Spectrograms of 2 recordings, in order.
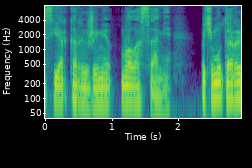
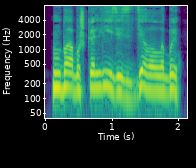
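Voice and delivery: put-on higher-pitched girl's protest; raised-pitch defiant objection; 6 semitones higher than usual. A narrator's reading. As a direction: insist on it, indignant. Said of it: "запротестовала девушка".

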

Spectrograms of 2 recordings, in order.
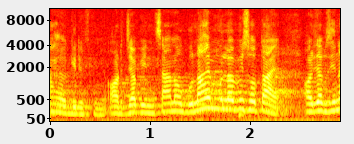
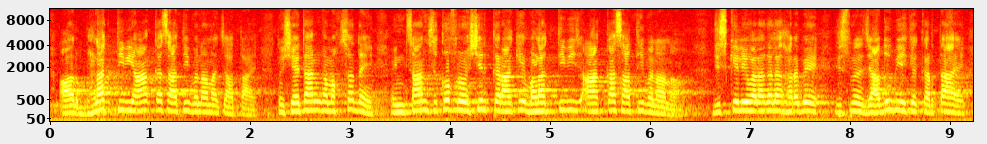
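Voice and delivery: normal talking voice

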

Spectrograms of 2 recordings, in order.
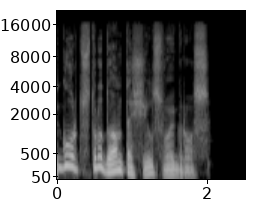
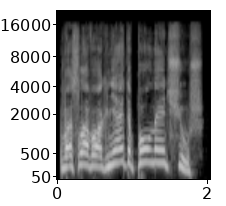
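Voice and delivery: high, indignant outburst; much higher, heated exclamation; flaring up; 12 semitones higher, 4 dB louder than usual. A narrator's reading. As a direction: flare up in hot-tempered protest. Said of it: "вспылила Неуру".

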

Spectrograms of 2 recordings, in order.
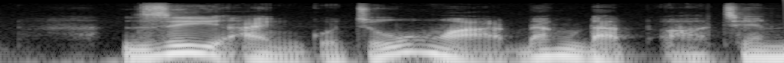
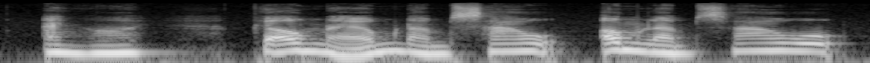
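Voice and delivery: high, hurried, scared questions; alarmed and higher-pitched; frightened wife; 9 semitones higher than usual. A narrator's reading. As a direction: plead nervously for your husband's answer. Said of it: "cô có chút hoảng sợ".

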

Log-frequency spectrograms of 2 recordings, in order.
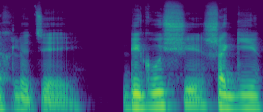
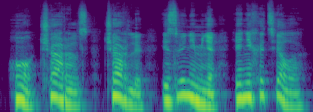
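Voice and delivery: high, pleading and fast; the wife begs her husband to forgive her; distressed apology; 7 semitones higher than usual. A narrator's reading. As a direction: beg his forgiveness in a rush.

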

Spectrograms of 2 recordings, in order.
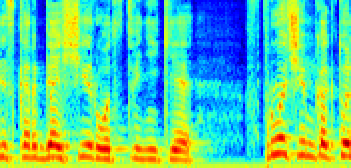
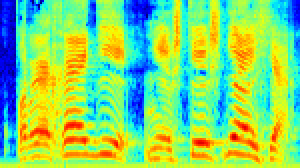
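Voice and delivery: put-on old man voice; 2 semitones higher, slower than usual. A narrator's reading. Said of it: "сказал труп".

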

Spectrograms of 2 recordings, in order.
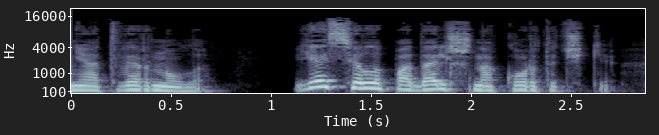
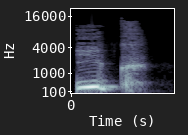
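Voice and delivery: loud high hiccup; monster hiccup; 7 semitones higher, 6 dB louder than usual. Acted. Bloated monster hiccups at the heroine. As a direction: let out a sudden hiccup. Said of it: "выдохнула".

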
